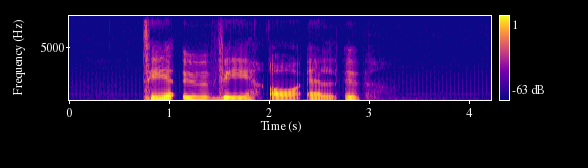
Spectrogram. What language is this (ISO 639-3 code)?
swe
